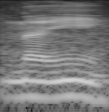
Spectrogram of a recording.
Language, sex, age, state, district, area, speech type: Hindi, male, 18-30, Uttar Pradesh, Mau, urban, read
